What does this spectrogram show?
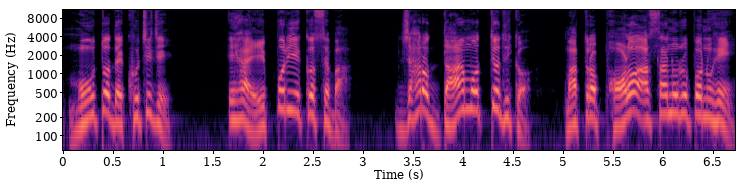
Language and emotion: Odia, angry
